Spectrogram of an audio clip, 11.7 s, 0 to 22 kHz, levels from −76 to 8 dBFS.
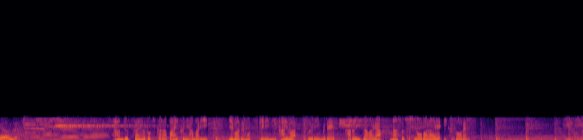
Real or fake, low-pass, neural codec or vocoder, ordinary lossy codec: real; 3.6 kHz; none; none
